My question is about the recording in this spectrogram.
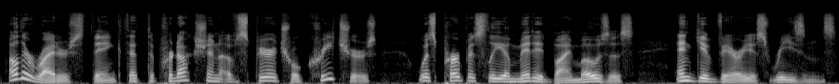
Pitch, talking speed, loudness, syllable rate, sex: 130 Hz, 130 wpm, -22 LUFS, 4.6 syllables/s, male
